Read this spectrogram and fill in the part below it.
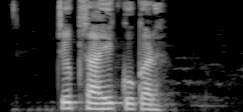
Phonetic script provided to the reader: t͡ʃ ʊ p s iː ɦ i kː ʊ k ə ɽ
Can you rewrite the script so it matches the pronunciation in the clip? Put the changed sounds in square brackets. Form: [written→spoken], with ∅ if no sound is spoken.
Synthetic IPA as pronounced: t͡ʃ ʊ p s [iː→aː] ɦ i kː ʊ k ə ɽ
